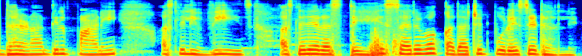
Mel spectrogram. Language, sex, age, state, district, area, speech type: Marathi, female, 30-45, Maharashtra, Mumbai Suburban, urban, spontaneous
